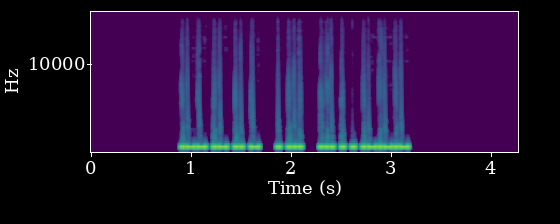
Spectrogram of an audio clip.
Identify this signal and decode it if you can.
Morse code, heard as a keyed tone, about 41 wpm, 700 Hz. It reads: WAIT ES SEE.
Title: Sentences from Top 500 Words and Abbreviations 45wpm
